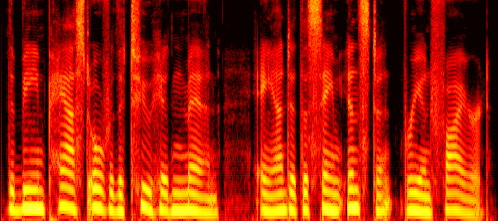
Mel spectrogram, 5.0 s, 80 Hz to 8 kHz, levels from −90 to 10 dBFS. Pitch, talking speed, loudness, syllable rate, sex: 175 Hz, 180 wpm, -17 LUFS, 4.6 syllables/s, female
